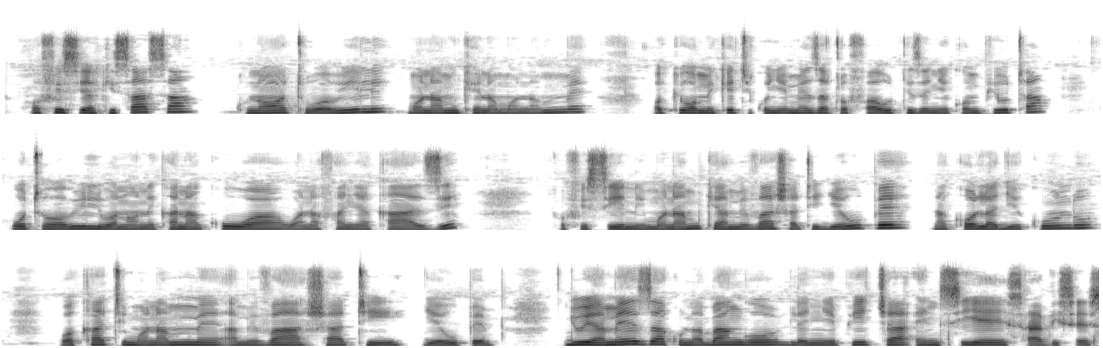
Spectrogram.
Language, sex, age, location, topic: Swahili, female, 25-35, Kisumu, government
